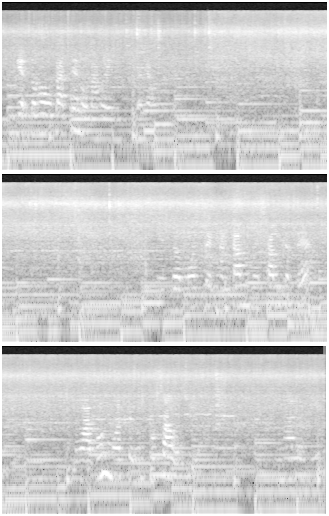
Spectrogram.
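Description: Jackfruit, potato and shrimp curry sizzling in oil in a steel kadai, with a steel spatula stirring and scraping now and then against the pan.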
